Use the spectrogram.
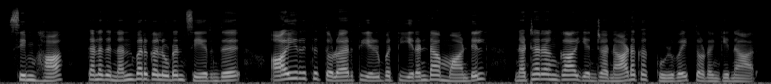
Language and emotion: Tamil, neutral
